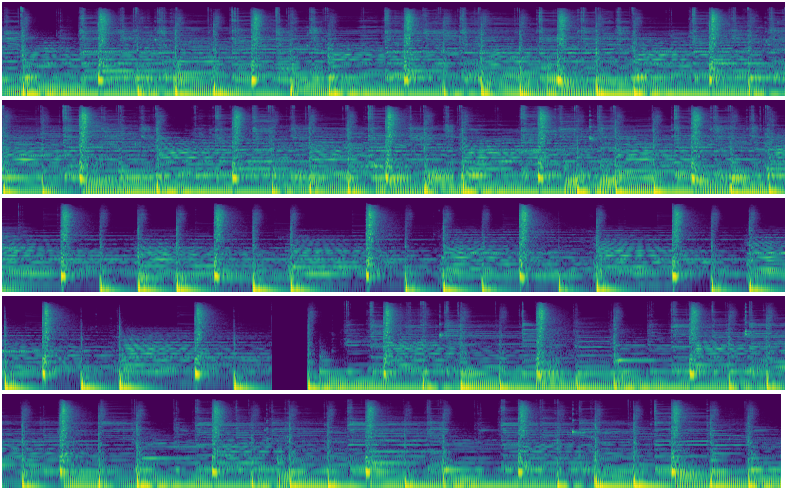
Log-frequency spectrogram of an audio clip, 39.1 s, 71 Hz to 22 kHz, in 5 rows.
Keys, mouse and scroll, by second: 3.3 click, 3.9 shift+click, 4.5 ctrl+t, 5.9 shift+click, 6.5 ctrl+t, 7.1 click, 7.8-10.5 alt+drag, 10.5 Down, 11.9 ctrl+z, 12.8 ctrl+t, 13.3 click, 14.0-16.3 alt+drag, 16.3 Down, 17.7-23.2 drag, 18.5 click, 19.6-21.9 drag, 23.8 click, 24.8 ctrl+t, 25.3 click, 26.4-30.5 alt+drag, 30.5 scroll up 1, 30.8 scroll down 1, 31.1 click, 32.3 scroll down 1, 33.9 ctrl+t, 34.2 click, 35.0-37.9 alt+drag, 38.0 click, 38.9 ctrl+t, 38.9 ctrl+right click.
